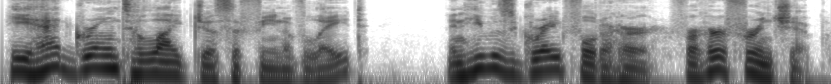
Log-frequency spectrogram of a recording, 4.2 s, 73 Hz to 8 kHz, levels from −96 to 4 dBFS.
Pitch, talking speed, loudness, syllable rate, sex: 115 Hz, 245 wpm, -16 LUFS, 6.3 syllables/s, male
